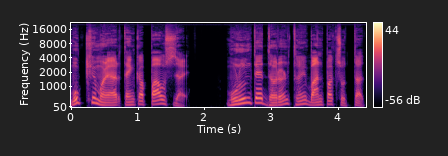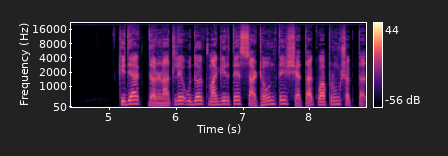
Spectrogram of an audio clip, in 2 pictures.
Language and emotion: Goan Konkani, neutral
